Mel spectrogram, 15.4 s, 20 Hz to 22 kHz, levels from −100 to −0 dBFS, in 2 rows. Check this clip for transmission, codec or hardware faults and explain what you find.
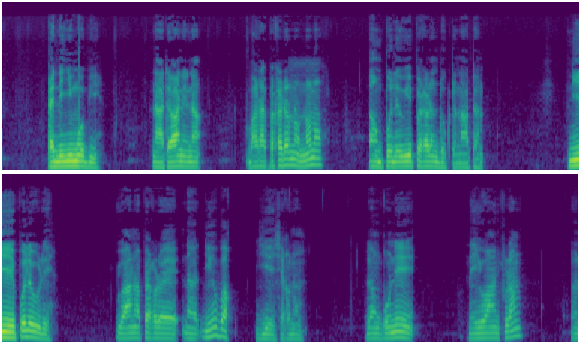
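The clip has one kind of fault, occurring twice. At 1.02 s and 7.86 s, the microphone volume stepped down. The level of the speech and background drops abruptly, by about 4 dB and then about 6 dB. The likely cause is call software cutting the input gain after judging it too loud.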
